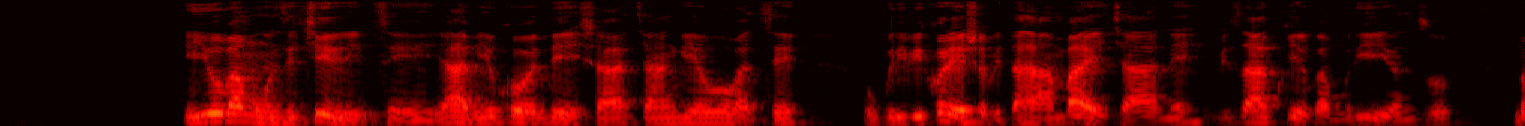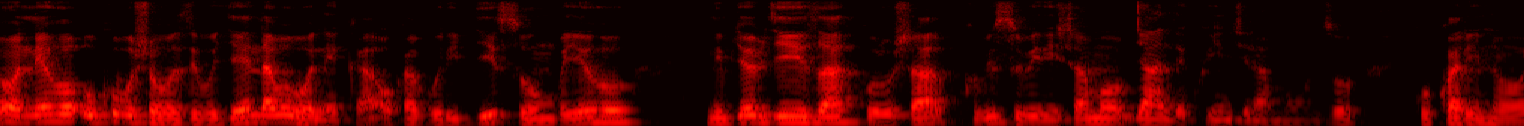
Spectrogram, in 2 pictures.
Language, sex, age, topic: Kinyarwanda, male, 18-24, education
